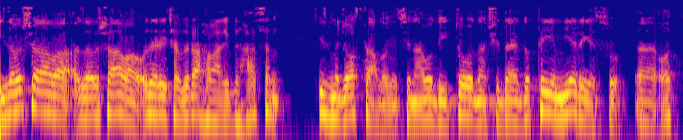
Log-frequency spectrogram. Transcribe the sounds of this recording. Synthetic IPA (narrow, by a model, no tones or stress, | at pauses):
izaʋr̩ʃaːʋa̰zaʋr̩ʃaːʋao̰d̪eɾeːt͡ʃabd̪uɾaɦamalibnɦasan | izme̞d͡ʒuo̞st̪aːloːɡsenaʋo̞d̪iːt̪oːznaːt͡ʃiːd̪aje̞d̪ot̪eːmjeɾeːsuo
